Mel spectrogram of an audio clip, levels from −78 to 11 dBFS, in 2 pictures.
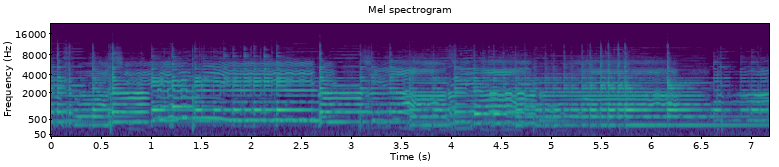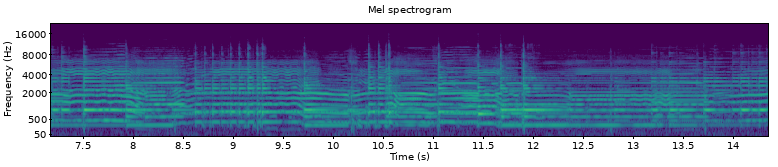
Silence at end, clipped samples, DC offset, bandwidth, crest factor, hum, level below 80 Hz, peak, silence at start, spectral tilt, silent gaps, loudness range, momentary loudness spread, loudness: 0 s; under 0.1%; under 0.1%; 13 kHz; 16 dB; none; -64 dBFS; -6 dBFS; 0 s; -0.5 dB/octave; none; 2 LU; 6 LU; -21 LUFS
